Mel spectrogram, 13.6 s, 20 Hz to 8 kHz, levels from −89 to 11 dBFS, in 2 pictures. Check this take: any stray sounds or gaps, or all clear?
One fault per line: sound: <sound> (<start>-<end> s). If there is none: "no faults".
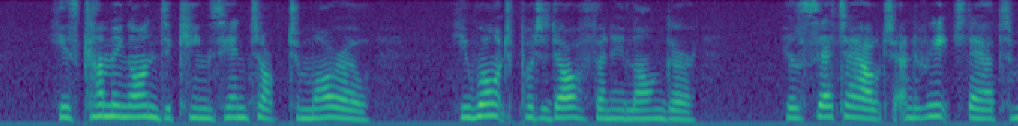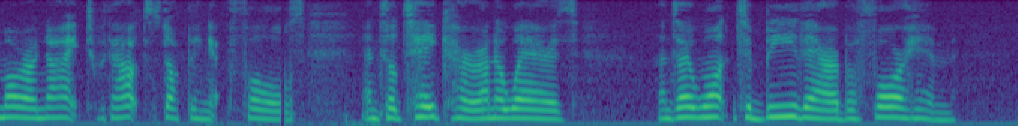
sound: dropout (8.7-8.7 s)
